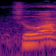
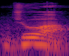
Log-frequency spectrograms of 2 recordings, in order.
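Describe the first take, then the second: Both takes have the same delivery.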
